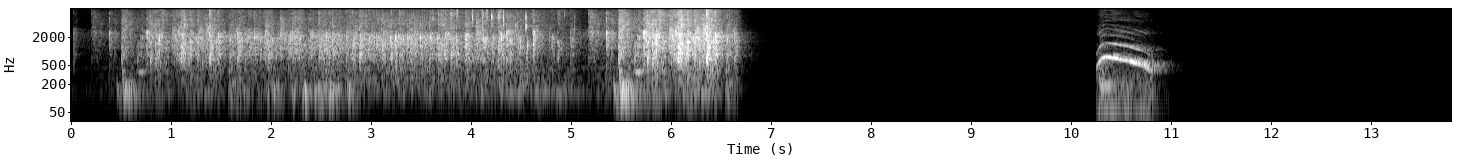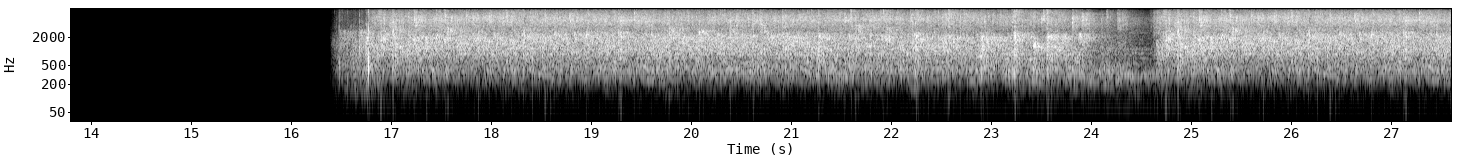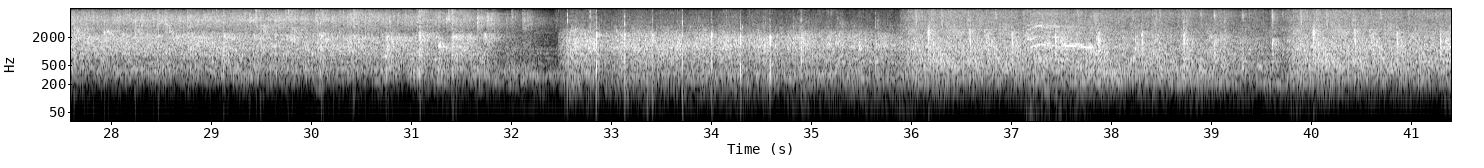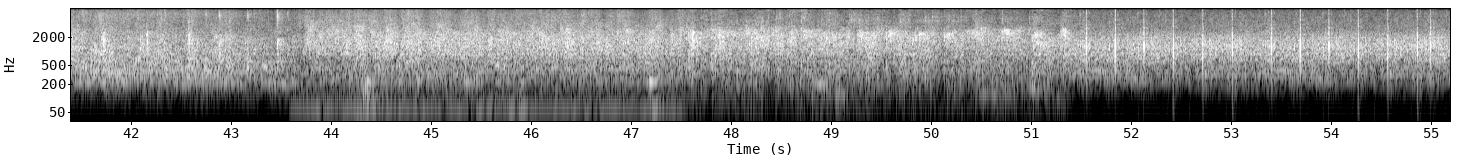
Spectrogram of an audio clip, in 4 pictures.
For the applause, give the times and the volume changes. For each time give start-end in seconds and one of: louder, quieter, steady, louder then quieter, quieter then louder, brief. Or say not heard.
0.0-6.7 louder
16.4-55.1 steady.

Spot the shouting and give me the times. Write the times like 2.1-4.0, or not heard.
10.2-10.8, 37.1-37.9.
